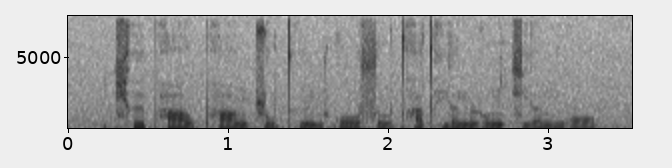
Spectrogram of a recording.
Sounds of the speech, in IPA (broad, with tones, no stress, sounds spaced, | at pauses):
t͡ɕʰ y˥˩ pʰ ɑ˧˥ ʊ̯ pʰ ɑ˧˥ ŋ ʈ͡ʂ u˧˥ t̪ʰ y̰˨˩ n k o˥˩ ʊ̯ s ɹ̩˧˥ t̪ʰ ä˧ t̪ʰ j ɛ˥˩ n ɻ ɤ˥ ŋ t͡ɕ j ɛ̰˨˩ n w ɔ˥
